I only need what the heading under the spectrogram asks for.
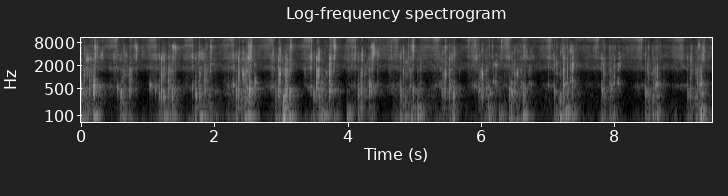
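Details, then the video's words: Indoors, an English cream golden retriever laps peanut butter off rough floor tiles. Fast, steady wet licks repeat well over once a second, each a short slurping rasp, in an even rhythm against a faint room hiss. "Dog Licking Peanut Butter Off Rough Tile Floor"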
